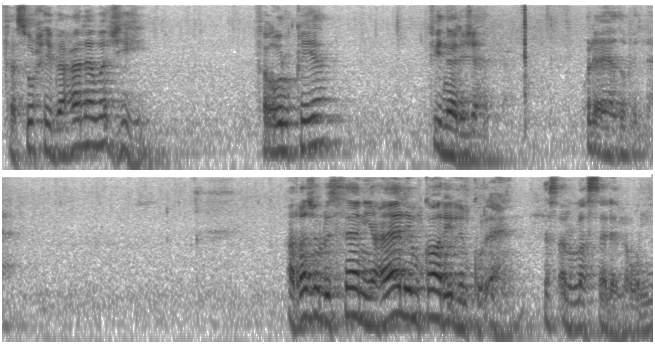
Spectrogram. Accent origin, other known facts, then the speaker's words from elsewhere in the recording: Egypt; now in Germany; ده أنا أذكر في لما جئنا حديثا ألمانيا، إخوة مصريين ما يعرفون ورش، عندنا في مصر ما يعرف قراءة ورش حفص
